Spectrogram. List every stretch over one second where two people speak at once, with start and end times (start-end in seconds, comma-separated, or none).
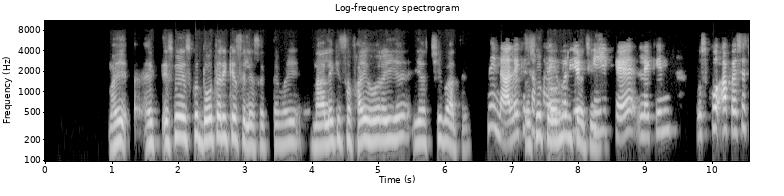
7.0-8.5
